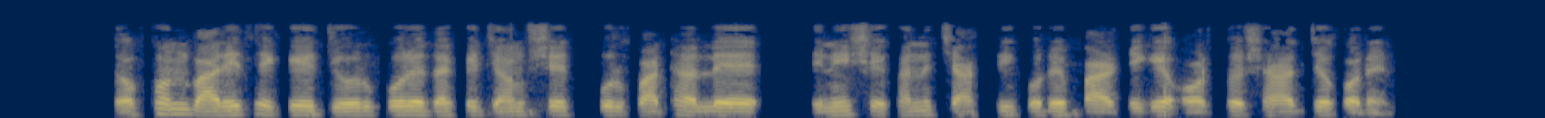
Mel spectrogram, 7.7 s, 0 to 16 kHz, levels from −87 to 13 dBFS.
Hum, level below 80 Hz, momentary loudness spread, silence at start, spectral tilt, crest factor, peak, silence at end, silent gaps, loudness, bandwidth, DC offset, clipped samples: none; -62 dBFS; 7 LU; 0.6 s; -5 dB/octave; 16 dB; -2 dBFS; 0.8 s; 2.88-3.00 s, 3.82-4.05 s, 4.92-4.97 s, 6.07-6.12 s; -18 LUFS; 7.4 kHz; under 0.1%; under 0.1%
